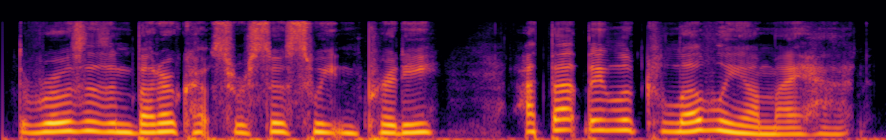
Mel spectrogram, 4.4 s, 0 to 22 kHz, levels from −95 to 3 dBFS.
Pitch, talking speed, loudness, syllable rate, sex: 235 Hz, 230 wpm, -16 LUFS, 6.5 syllables/s, female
